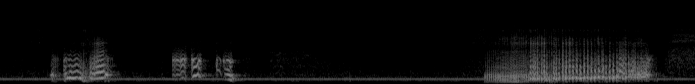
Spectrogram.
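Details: Erna, a French Bulldog resting contentedly, snoring: two short choppy bursts early on, then a long rasping snore around five seconds, over a steady low indoor hum.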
